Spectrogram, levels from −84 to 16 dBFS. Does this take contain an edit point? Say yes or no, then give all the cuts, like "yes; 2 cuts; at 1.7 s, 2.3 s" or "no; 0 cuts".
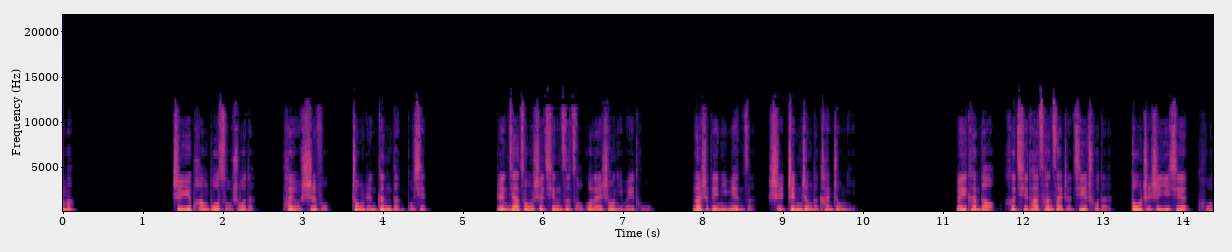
yes; 2 cuts; at 1.2 s, 5.3 s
